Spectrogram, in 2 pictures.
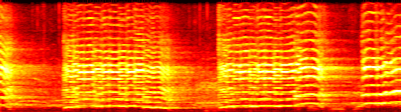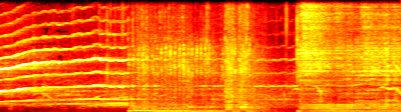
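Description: Alto saxophone playing solo phrases with a long upward bend. About eight seconds in, the electric bass and drum kit come in under it with the band, stop briefly, then come back.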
